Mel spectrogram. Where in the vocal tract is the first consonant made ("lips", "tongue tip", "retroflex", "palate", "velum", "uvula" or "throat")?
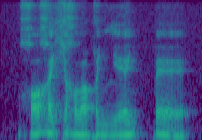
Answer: uvula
